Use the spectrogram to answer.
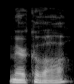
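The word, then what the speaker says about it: Merkavah: maricava mysticism frequently spilled with a bee but pronounced with a V merkava or Throne mysticism refers to Mystical ascents theoretically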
